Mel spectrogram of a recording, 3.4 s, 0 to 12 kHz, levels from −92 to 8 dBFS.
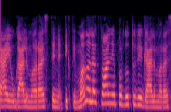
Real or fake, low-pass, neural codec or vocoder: real; 7.2 kHz; none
